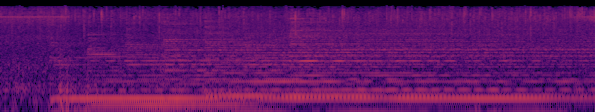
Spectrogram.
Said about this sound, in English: Well, the wind and the rain are beating against the window of my personal space here at Parsons Prairie Parsonage.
